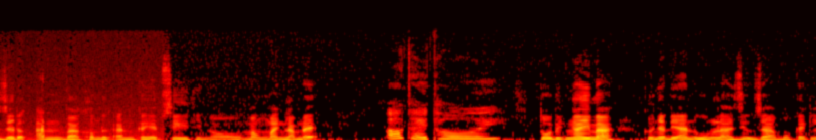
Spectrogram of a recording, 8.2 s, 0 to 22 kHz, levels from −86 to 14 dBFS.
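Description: Speech, with overdone noise removal kicking in from about 1.63 s right through to the end: the denoiser is set too hard, gating out bands it mistakes for the room noise (about 21 dB under the voice), so the background drops and breaks up into twinkling specks.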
